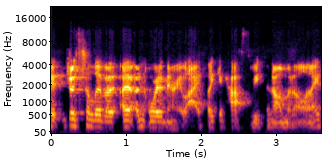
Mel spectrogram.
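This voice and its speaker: Fairly quick speech from a woman, fairly low in pitch. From US Midwest, Detroit, Michigan. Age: 20s. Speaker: entrepreneur and speaker. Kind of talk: casual interview chat.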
